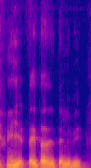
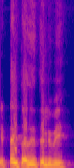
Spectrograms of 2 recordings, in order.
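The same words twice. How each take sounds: First: Laughing. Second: Said in the usual way. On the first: Retold or imitated. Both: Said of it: "ఇది నా tactic, నా తెలివి".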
